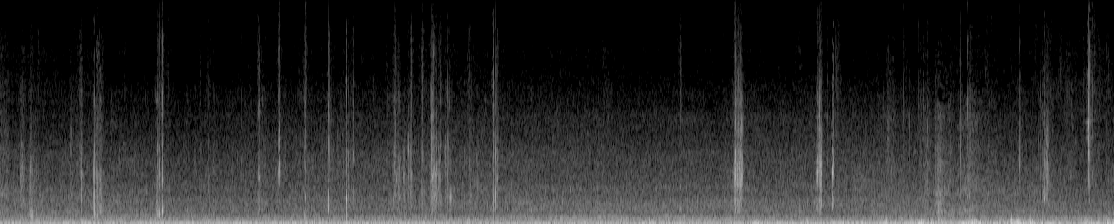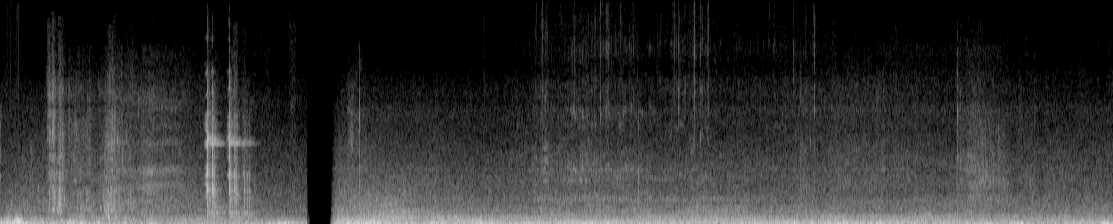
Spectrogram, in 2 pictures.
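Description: Wind rumbling steadily on the microphone, with scattered small clicks and taps of fishing tackle being handled as a small puffer is taken off the hook. The sound cuts out for a moment about two-thirds of the way through.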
